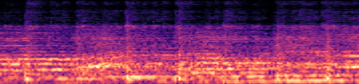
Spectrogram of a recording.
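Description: Men singing a Maulid chant in chorus into microphones, accompanied by a steady beat on hand-held frame drums.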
